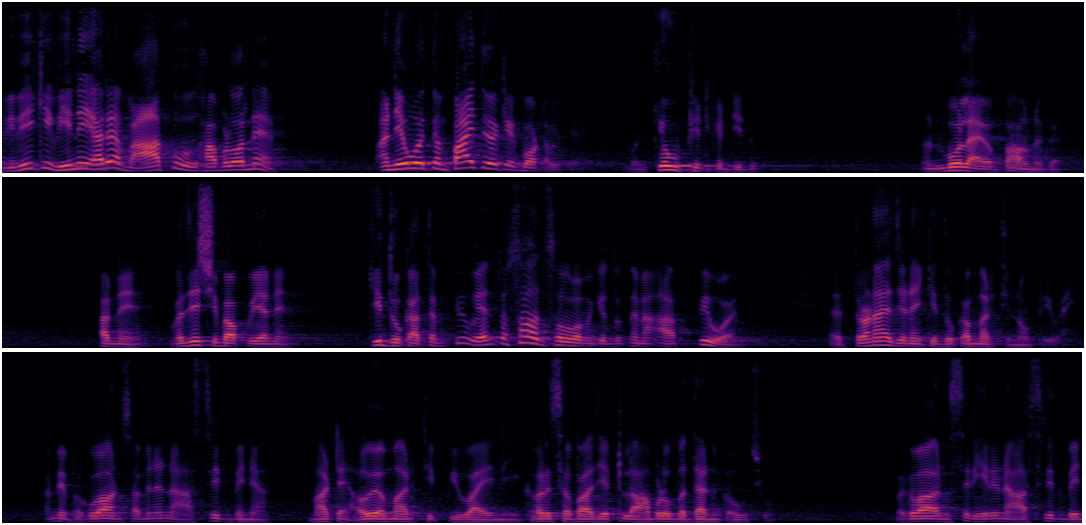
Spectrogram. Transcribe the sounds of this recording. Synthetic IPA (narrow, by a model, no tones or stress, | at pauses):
ʋiʋikiʋinəiəɾeʋaːt̪ũɦãːmɭone | əneuɦoːjt̪empaːjd̪jokek̚ɓɔːʈəlke | boːlkeʋũpʰiʈkəd̪id̪ũ | ənɓoːlaːjobʱa̰ːʋnəɡəɾ | əneʋəd͡ʒeʃibaːpujene | kid̪ʱukat̪əmpiuemt̪osəd̪səlʋamẽkid̪ʱũt̪emeʔapioem | ənet̪ɾəɽ̃ajd͡ʒəɽ̃ajkid̪ʱukəmaɾt̪ʰinopiʋaj | əmebʱəɡʋansamenanaasɾit̪̚bənjã | maʈeɦəʋeəmaɾt̪ʰipiʋajniiɡʱəɾsəbʱad͡ʒeʈloãmbɭobəd̪ʱankəɦũt͡ʃʰũ | bʱəɡʋaːnsəɾieɾinaasɾit̪bən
